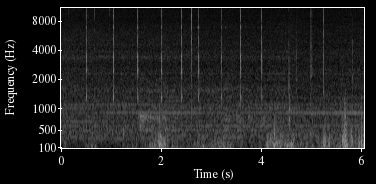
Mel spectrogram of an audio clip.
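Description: Sharp ticks from the steel rail, irregular but about two a second, over a thin steady whine and a low rumble that swells from about a second and a half in. This is the rail carrying the sound of an approaching freight train before the train comes into sight.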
